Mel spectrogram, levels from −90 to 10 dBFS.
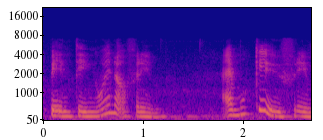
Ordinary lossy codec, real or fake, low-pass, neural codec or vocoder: none; real; 7.2 kHz; none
